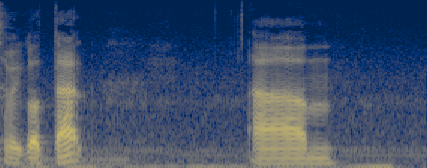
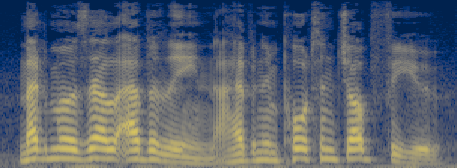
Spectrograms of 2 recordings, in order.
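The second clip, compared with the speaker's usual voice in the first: put-on higher, lilting Italian accent; accidental Italian accent; 8 semitones higher, 4 dB louder than usual. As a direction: slip into an Italian accent, pitched up. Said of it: "did an Italian accent there".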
